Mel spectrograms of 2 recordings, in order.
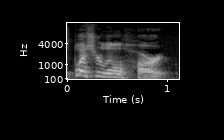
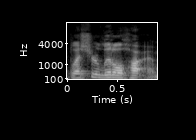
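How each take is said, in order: First: Higher-pitched blessing, falling at the end; mock blessing. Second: Said in the usual way. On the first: Shown as a demonstration. Host blesses a forgiven viewer's little heart, higher mock blessing. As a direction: lift BLESS high, then let it fall. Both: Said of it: "we'll do it like this".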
